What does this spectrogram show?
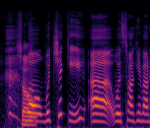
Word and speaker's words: Wojcicki: No, it's I have a little Polish in me. That's Wojcicki. Trust me, I understand it. Those are the names I know how to say. So, well, Wojcicki was talking about how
